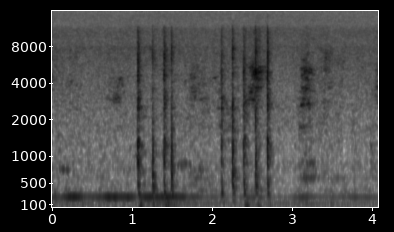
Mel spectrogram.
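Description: Near silence with faint computer clicks: two quick runs of light clicks, about a second in and again about two seconds in, as the on-screen document is scrolled down. A faint steady hum lies underneath.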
